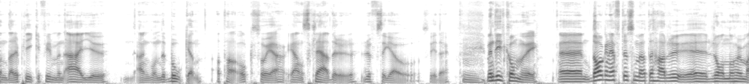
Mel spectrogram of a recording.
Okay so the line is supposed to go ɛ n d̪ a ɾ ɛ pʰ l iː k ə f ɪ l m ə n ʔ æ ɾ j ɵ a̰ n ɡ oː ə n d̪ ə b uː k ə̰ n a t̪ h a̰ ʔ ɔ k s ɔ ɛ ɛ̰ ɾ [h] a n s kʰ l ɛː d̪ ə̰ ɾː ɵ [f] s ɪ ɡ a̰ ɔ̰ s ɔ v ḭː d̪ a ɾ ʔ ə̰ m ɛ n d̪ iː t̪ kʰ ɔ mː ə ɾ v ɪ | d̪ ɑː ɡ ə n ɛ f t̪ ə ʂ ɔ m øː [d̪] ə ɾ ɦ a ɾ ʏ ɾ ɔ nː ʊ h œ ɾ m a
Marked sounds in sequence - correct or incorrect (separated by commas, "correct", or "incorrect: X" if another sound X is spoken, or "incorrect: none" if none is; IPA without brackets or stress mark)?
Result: correct, correct, incorrect: t̪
